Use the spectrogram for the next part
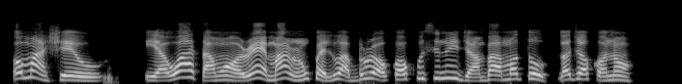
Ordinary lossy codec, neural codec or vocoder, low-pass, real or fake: none; codec, 44.1 kHz, 7.8 kbps, Pupu-Codec; 7.2 kHz; fake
